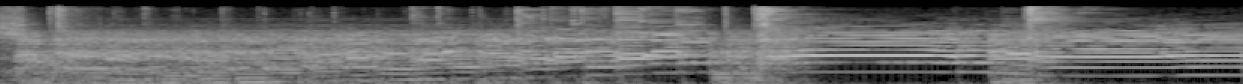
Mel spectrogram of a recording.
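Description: Electric guitar played with a pick: a fast run of notes across the strings, then two held notes ringing out in the second half. The tone is balanced, creamy, sultry, the sound of the even 'home position' picking across all strings.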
